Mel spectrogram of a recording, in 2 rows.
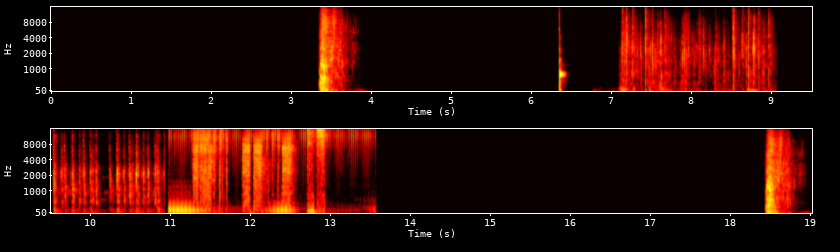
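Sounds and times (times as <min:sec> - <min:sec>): plastic parts clicking and crackling: 0:07.1 - 0:09.1
steady buzzing hum: 0:11.0 - 0:13.6.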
